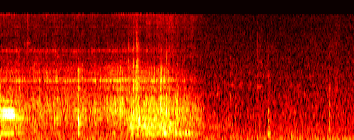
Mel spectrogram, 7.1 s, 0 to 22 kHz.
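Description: The last sound of the 78 rpm record dies away on the HMV 101 wind-up gramophone. Then the needle runs on in the groove with surface hiss and scattered clicks and crackles. The hiss stops about four seconds in, and a single click follows a little later.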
